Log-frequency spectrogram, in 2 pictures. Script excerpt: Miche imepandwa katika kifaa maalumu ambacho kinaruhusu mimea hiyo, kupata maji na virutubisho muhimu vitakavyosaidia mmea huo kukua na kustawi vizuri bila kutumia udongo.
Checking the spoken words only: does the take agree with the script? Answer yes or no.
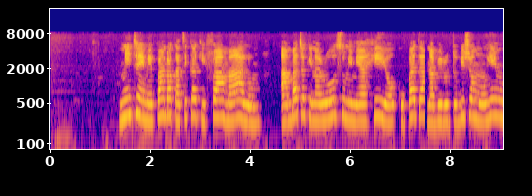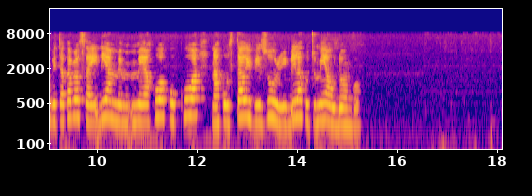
no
